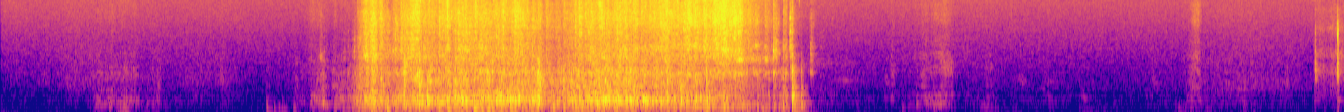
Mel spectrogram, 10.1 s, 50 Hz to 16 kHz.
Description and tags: Dumping toy cars#2
A large collection of toy cars being dumped rapidly onto the floor. This sound could be used as is or edited to appear as if on a larger scale.
dump, toy, dumping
